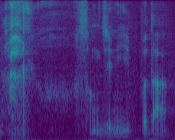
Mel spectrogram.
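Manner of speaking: hushed, whispery voice of a kind teacher; softly dote on the child, nearly whispering; tender praise. Retold or imitated. Old teacher praises a neglected boy, tender whisper. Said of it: "참 따뜻하다".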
